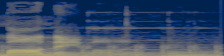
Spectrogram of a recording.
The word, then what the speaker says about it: Mamemon: The people who told me just, like, think of Kamehameha and then pronounce it like that, assuming that Mame is how you say it, then, you've given me the best cheat sheet of all time. I just have to say Kamehame, and then I know it's Mame.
